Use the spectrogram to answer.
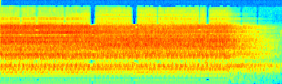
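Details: Submersible pump that only vibrated, tested with capacitor fitted, capacitor confirmed as the fault: steady even electric hum at constant pitch, winding down smoothly when switched off; motor runs normally.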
